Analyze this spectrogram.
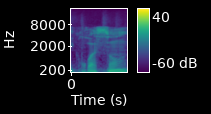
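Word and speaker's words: croissant: We say quason in French, but uh I like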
